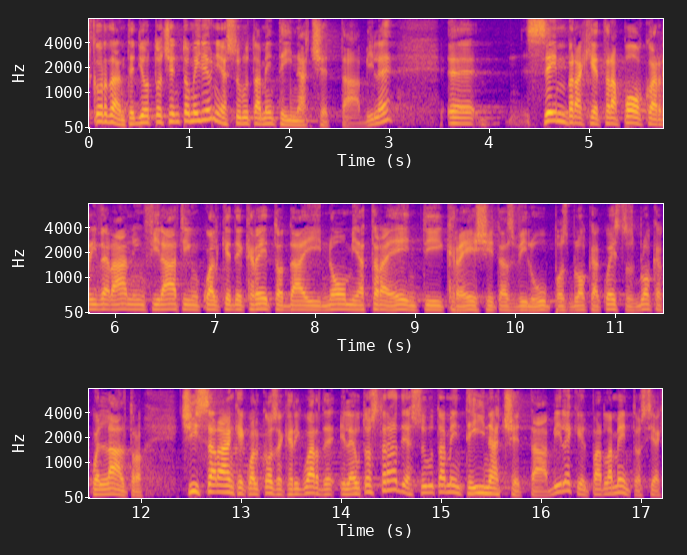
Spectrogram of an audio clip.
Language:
Italian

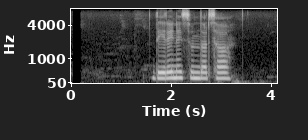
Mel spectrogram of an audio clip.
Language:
Nepali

